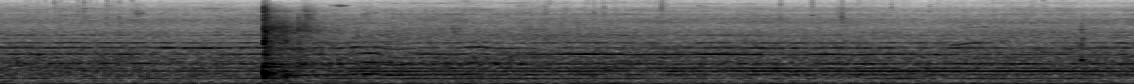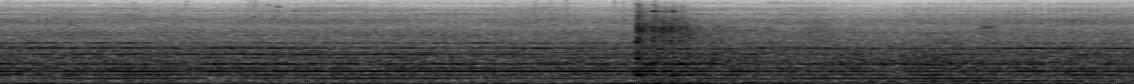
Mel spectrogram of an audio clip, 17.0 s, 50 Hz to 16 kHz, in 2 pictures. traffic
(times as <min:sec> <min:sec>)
0:12.9 0:17.0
